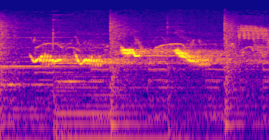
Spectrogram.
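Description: Background music with steady held notes, with bird chirps twittering over it in short, high, gliding calls during the first second and a half.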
